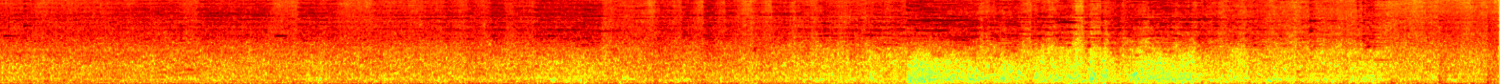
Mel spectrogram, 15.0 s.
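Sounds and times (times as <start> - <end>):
train wheels rumbling on rail: 0.0 - 15.0
high metallic wheel squeal: 4.5 - 6.2, 6.8 - 14.0.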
